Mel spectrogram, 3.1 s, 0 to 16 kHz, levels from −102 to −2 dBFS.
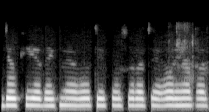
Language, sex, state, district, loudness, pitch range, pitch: Hindi, female, Bihar, Araria, -15 LUFS, 225-230 Hz, 225 Hz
